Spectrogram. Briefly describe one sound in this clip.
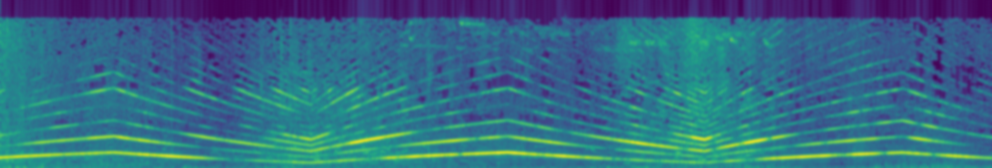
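A heavy diesel fire engine rumbles as it drives over grass and approaches.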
